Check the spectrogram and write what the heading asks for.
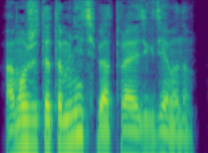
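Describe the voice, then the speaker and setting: A man's voice: fairly low pitch, animated, racing, mellow, no echo, studio quality, close to an everyday voice. A man voicing a furious, vengeful young demoness noblewoman who speaks with spite and menace. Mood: angry, gloating.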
